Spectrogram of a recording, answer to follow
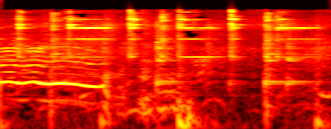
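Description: Devotional kirtan music: a singer holds one long, wavering note that breaks off just under a second in, with a new note beginning at the end. Under it small metal hand cymbals strike in a regular rhythm, ringing on after each hit, with a drum beating low.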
